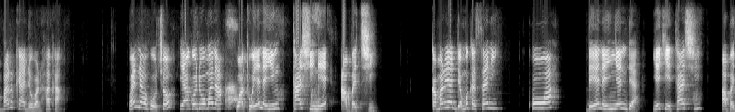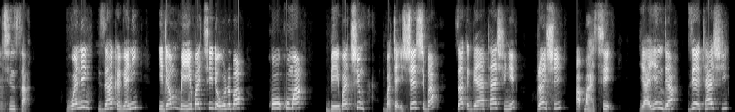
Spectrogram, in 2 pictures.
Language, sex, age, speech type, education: Hausa, female, 30-45, spontaneous, tertiary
